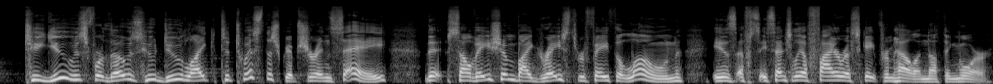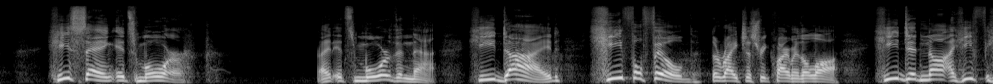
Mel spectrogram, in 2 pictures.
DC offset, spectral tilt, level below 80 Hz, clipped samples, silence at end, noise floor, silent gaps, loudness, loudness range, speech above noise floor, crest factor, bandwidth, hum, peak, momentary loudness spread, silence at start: under 0.1%; -6 dB/octave; -60 dBFS; under 0.1%; 0 s; -67 dBFS; none; -17 LUFS; 2 LU; 51 dB; 16 dB; 16 kHz; none; -2 dBFS; 8 LU; 0.25 s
